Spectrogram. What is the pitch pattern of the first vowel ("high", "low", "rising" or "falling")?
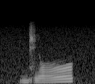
rising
